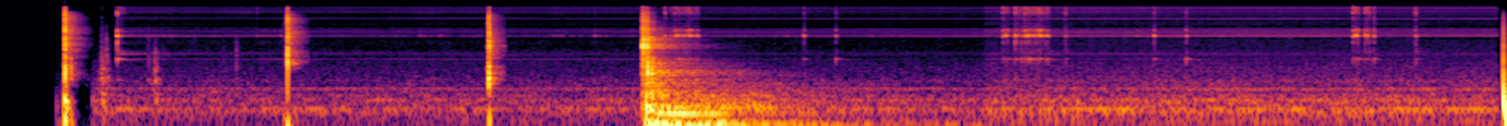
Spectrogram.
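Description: A few sharp clicks or hits, then about six seconds in a loud, deep boom that dies away over a couple of seconds, over faint steady high tones.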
